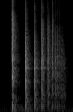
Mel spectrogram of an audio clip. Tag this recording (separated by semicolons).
bullet; drop; dropping; floor; shell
